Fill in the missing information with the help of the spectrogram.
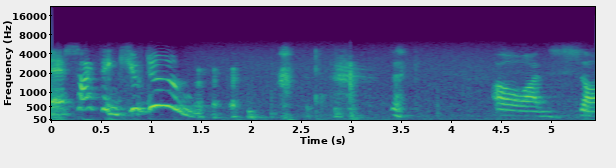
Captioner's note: Captain chuckling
